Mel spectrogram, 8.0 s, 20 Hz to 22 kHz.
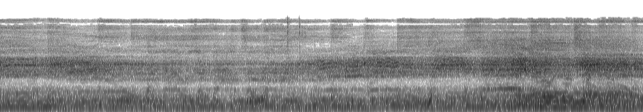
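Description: Rock music with electric guitar playing from the radio of a Panasonic RX-5050 cassette boombox, heard through its speakers.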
